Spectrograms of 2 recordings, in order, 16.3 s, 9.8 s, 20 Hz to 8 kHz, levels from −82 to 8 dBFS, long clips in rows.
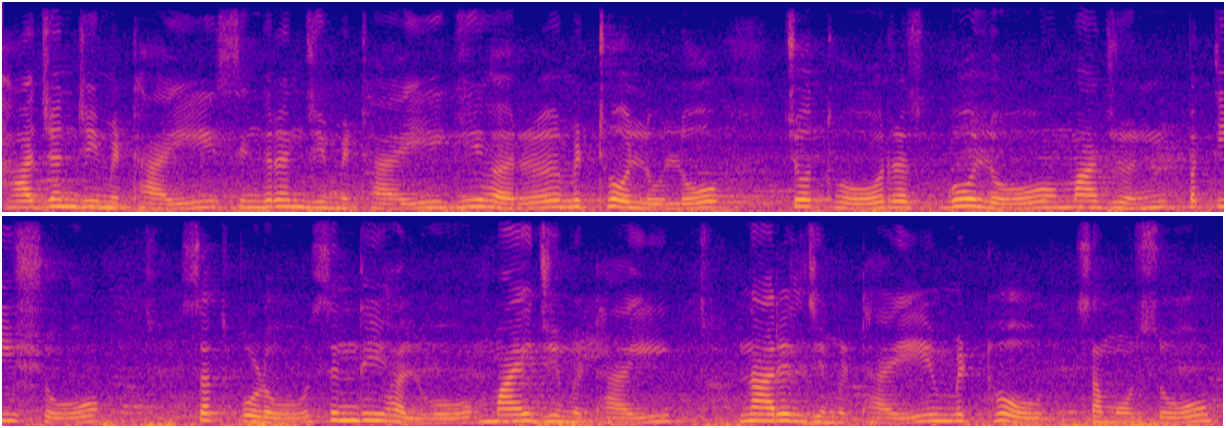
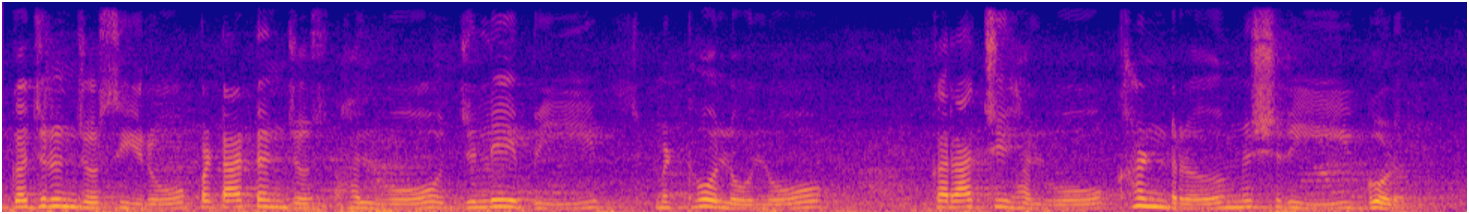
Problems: constant background noise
